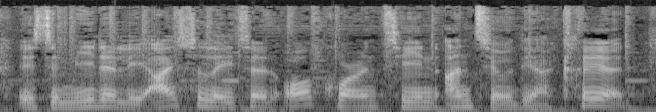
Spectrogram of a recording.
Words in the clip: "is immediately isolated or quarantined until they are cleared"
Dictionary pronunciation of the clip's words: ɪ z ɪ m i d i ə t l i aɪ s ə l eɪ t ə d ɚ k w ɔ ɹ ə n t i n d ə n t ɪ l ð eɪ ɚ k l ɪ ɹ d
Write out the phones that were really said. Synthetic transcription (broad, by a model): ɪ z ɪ m i d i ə t l i aɪ s ə l eɪ t ə d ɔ k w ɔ ɹ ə n t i n ə n t ɪ l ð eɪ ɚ k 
